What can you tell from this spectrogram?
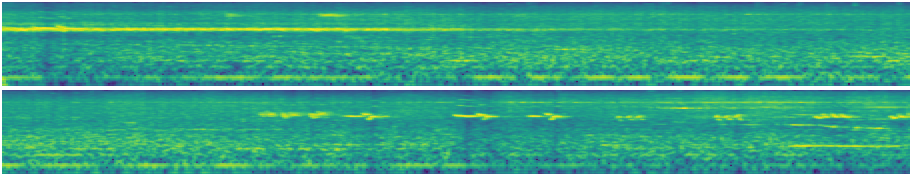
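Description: Electric commuter train running along a station platform, with a steady low hum throughout. A high, steady wheel squeal fades out over the first few seconds, and short high squeaks come near the end.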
